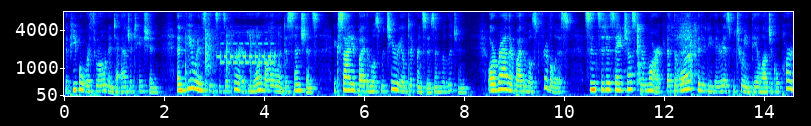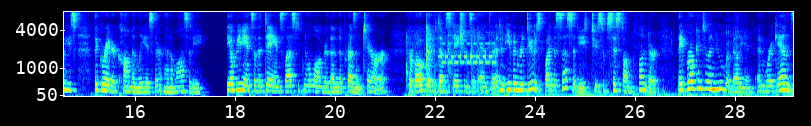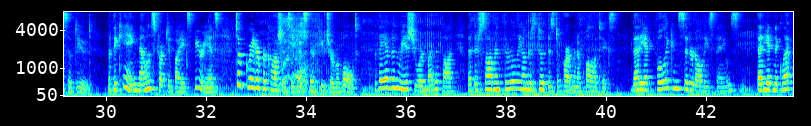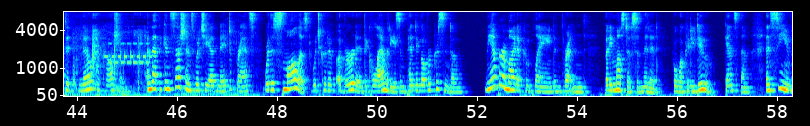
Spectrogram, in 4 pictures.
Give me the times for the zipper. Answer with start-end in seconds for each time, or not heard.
11.4-12.7, 33.4-34.3.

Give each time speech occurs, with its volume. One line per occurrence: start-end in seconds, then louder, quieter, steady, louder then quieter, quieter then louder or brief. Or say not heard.
0.0-58.2 steady.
